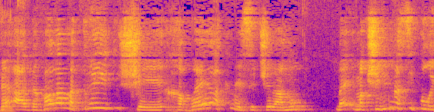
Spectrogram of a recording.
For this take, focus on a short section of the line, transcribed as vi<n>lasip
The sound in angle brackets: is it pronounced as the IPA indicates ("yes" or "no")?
no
